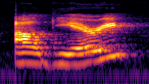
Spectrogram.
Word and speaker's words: Alighieri: say that Ali Getty I'll get it Dante Alighieri yeah that's definitely how you pronounce that name but basically look this is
